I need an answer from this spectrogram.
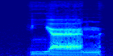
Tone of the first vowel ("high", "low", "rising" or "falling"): low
